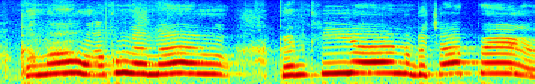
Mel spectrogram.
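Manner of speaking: put-on high, crying child's whine; whiny kid. Kid on the swing whining to her friend, crying. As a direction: whimper like a stubborn little kid.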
